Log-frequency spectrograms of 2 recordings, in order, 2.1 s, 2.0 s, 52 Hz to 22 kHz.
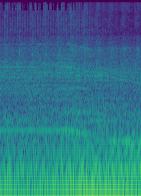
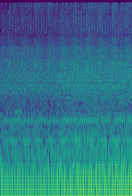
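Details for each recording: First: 2014 Mercedes C63 with 91k km on a cold first start after lifter work: a steady whirring hum over a smooth V8 idle; the secondary air pump is running normally and quiets once oil reaches 70–80°C. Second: 2014 Mercedes C63 V8 with 91,000 km, first cold start after maintenance. Quick, even light ticking rides over a deep idle: hydraulic lifters ticking until they fill with oil, which is normal.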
